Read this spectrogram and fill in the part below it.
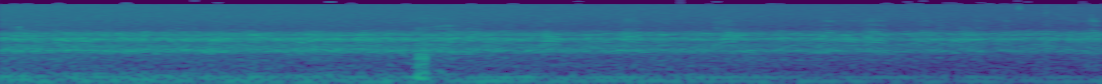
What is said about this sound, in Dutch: Ja, oh, daar komt alles gaat omhoog. Heel veel brandganzen geven een prachtig eh, gezicht. ja, misschien is er een roofvogel in de buurt. Daar schrikken ze altijd enorm van. Ik zie nu even niks erboven cirkelen. Maar eh, ja, wat een spektakel zeg.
